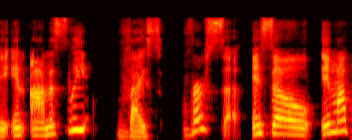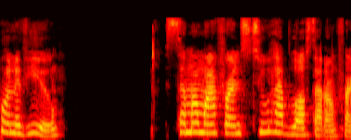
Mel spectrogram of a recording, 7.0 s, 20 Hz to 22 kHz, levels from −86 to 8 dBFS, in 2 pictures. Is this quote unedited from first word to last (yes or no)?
no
